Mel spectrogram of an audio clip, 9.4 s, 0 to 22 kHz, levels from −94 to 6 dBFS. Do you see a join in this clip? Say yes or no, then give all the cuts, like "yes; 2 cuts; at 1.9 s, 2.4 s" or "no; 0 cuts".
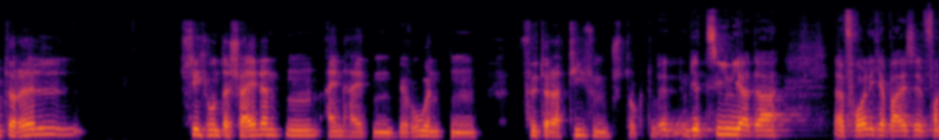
no; 0 cuts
